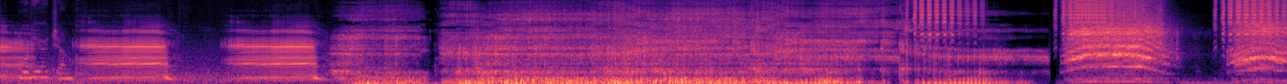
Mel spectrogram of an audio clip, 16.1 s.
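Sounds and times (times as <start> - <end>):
animal roar with deep rumble: 0.0 - 14.8
bleating call: 13.2 - 16.0.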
